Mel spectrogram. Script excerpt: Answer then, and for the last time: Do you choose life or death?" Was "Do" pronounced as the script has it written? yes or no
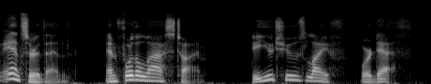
yes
